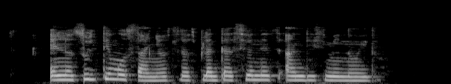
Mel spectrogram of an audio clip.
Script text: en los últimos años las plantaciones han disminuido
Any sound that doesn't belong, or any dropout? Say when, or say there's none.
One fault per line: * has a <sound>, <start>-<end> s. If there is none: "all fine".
all fine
